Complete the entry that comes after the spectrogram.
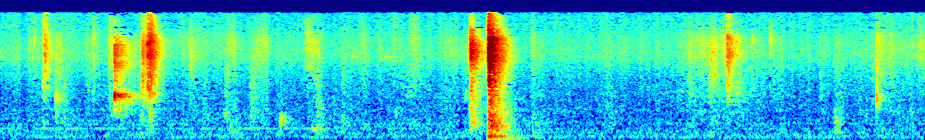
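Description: A door is pushed shut with a single solid thud, preceded by a few soft clicks and rattles of handling, in otherwise quiet surroundings with no talking.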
